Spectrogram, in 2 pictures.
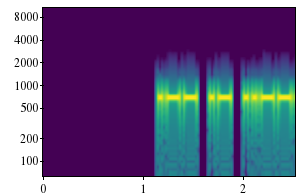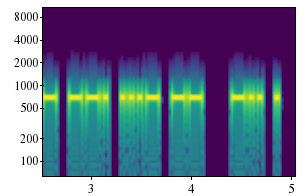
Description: Morse code, heard as a keyed tone, about 28 wpm, 700 Hz. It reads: WA2GVM DE
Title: USA Callsign DE Callsign - 6 Characters - 28wpm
